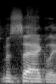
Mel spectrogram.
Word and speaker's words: Masagli: Yes, it's Masagli is how I pronounce that.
